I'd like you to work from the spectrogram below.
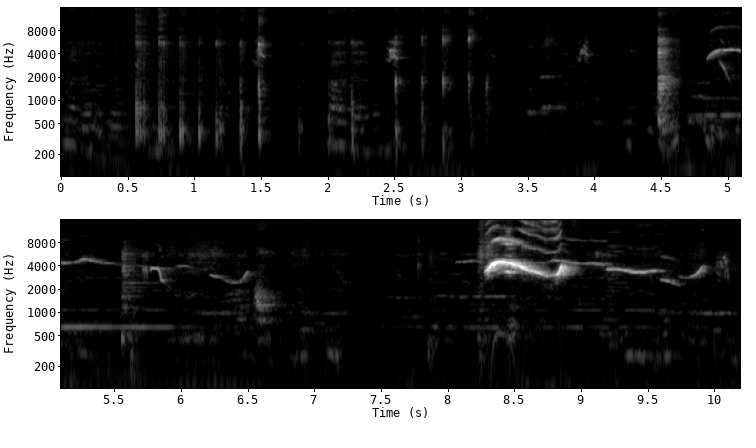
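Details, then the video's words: Indian desi parrot showing off its mimicry and funny sounds: soft clicking and tapping first, then a drawn-out whistled sweep, ending in a loud, twisting, warbling high whistle with quieter trailing notes. "indian desi parrot talking,azamzing parrot funny sound"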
